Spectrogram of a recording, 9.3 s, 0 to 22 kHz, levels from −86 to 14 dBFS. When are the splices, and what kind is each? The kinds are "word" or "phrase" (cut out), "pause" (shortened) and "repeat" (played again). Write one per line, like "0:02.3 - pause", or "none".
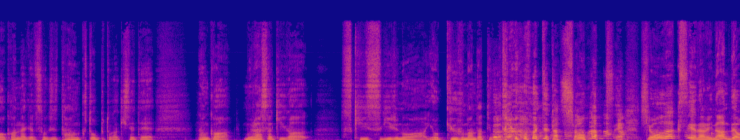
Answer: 0:03.0 - pause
